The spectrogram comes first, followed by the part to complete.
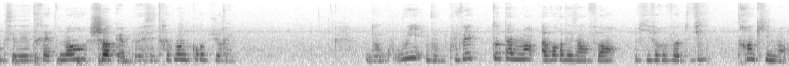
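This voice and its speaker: This woman has a high pitch, a slight southern French accent, fairly even intonation, big swings in loudness, long and frequent pauses, and noticeable background noise. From southern France. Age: 20s. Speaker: vlogger. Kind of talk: personal vlog testimony. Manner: fast.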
